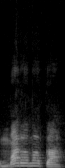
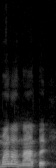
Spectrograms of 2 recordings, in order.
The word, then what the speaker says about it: Maranata: E agora eu clamo Maranatá, como dizemos nós católicos, ou Maranata, como dizem nossos irmãos separados. Não importa a pronúncia, o significado é o mesmo.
